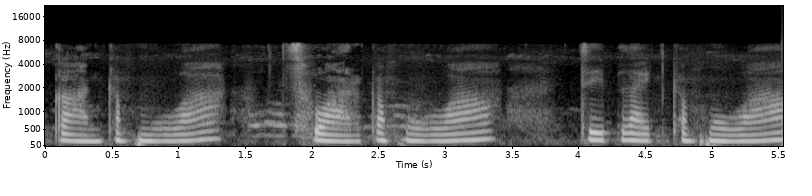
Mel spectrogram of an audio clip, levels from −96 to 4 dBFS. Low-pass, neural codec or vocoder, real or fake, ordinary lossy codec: 7.2 kHz; none; real; none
